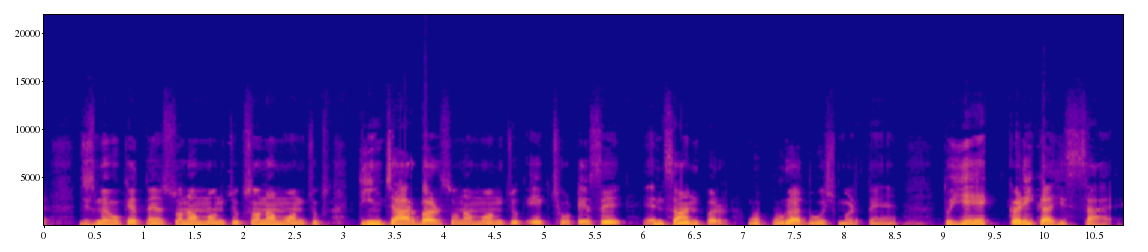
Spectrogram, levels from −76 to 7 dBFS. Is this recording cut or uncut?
uncut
